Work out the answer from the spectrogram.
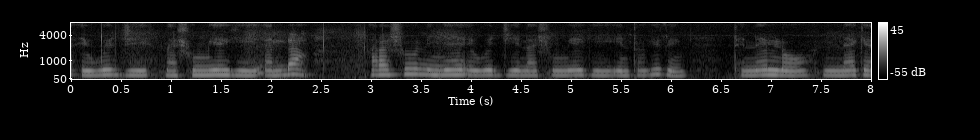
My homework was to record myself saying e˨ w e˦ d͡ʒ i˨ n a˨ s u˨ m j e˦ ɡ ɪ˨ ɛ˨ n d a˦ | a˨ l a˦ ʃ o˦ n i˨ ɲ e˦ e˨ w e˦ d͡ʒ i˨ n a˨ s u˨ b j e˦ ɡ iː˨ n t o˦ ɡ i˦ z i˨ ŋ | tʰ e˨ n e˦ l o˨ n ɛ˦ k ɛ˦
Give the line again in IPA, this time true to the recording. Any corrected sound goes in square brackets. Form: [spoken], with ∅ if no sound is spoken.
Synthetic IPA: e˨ w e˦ d͡ʒ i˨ n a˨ [ʃ] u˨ m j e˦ ɡ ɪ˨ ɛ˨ n d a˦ | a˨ [ɾ] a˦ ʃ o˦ n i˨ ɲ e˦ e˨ w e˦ d͡ʒ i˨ n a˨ [ʃ] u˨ [m] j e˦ ɡ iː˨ n t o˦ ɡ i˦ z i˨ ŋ | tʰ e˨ n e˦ l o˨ n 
